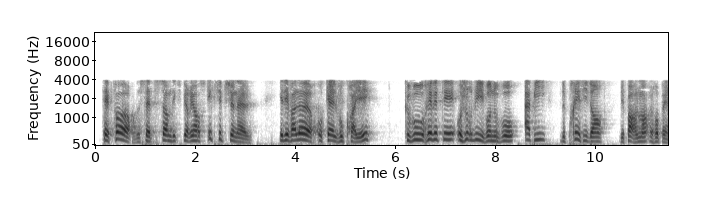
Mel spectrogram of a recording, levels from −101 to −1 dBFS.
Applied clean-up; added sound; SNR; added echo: neural mask model DeepFilterNet 3.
